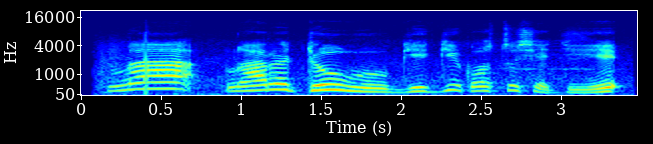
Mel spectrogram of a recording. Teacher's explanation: gege in the first example has a low rising pattern, gege.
